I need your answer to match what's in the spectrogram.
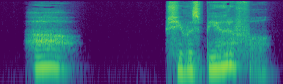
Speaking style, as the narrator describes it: Lurs whispered

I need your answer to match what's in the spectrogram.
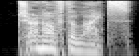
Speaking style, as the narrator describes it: she mumbled, the words coming out of her dry throat in a whisper

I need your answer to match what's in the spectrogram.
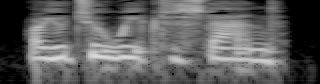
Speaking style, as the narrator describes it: Celia cried suddenly

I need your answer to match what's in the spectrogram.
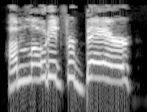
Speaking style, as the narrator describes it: she yelled

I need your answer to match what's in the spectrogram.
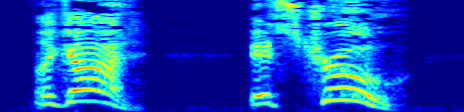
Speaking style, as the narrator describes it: Yossarian shrieked and collapsed against Nately in terror

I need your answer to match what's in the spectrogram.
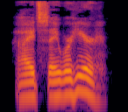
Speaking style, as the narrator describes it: Blitz sighed

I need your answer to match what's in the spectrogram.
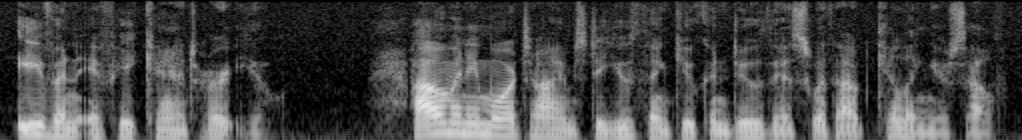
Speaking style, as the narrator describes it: In a very steady voice, he said

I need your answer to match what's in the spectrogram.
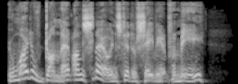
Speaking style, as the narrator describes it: the old bear grumbled

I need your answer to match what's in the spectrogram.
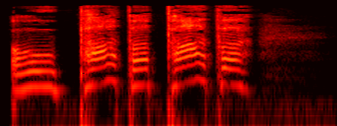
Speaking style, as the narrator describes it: she suddenly exclaimed

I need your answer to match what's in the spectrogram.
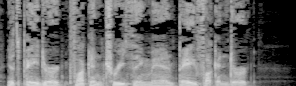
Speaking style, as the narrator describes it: Josh said under his breath

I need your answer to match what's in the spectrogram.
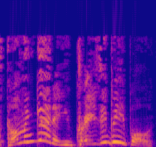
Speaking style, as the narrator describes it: Annie shouts

